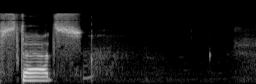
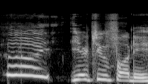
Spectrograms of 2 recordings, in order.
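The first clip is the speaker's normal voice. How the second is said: ordinary talk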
